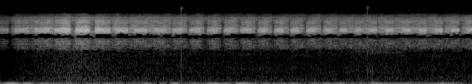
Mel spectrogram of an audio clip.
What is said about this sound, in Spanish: Esta noche queríamos dedicarle un espacio a uno de los sonidos más característicos del verano y a sus artífices, las cigarras.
